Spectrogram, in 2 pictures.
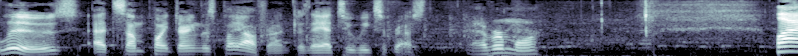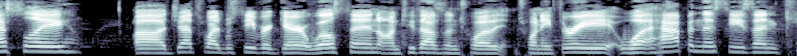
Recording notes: live at Howies watching the National Championship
